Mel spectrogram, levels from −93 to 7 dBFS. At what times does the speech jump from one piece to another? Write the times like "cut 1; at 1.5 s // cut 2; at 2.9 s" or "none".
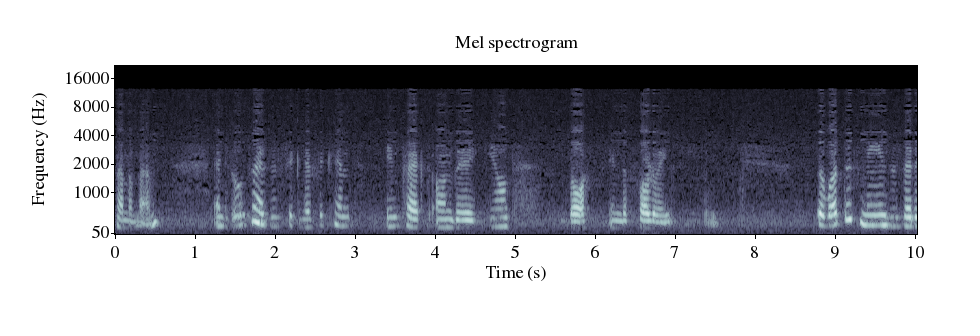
none

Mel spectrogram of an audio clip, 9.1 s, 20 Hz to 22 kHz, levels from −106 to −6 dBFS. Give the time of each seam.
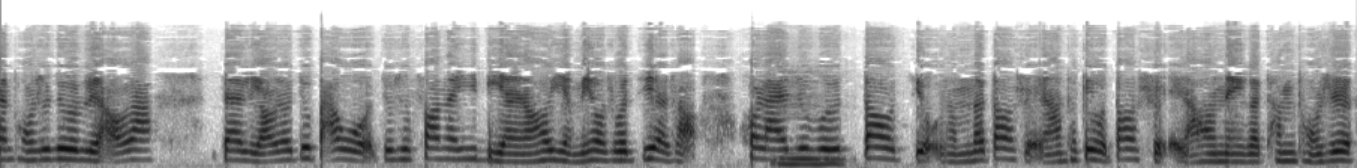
cut 1; at 5.7 s

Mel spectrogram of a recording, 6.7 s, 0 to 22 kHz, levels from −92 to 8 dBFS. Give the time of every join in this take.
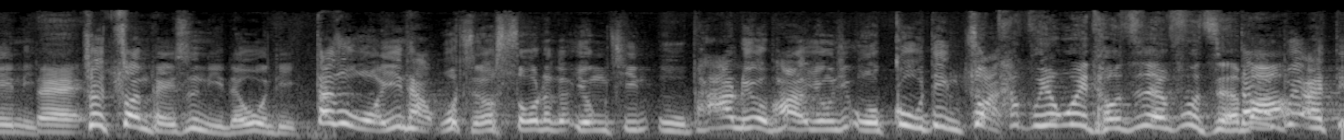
none

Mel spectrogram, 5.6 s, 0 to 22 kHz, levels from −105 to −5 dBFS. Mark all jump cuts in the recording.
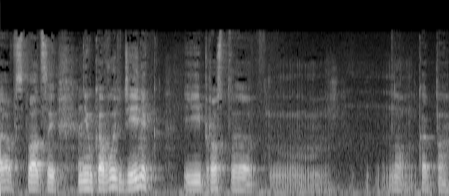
cut 1; at 1.0 s // cut 2; at 1.5 s

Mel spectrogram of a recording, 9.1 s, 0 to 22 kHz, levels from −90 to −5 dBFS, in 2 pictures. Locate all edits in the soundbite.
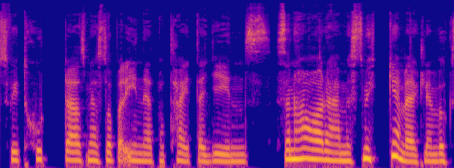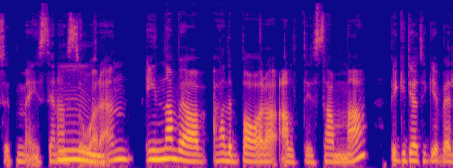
cut 1; at 5.9 s

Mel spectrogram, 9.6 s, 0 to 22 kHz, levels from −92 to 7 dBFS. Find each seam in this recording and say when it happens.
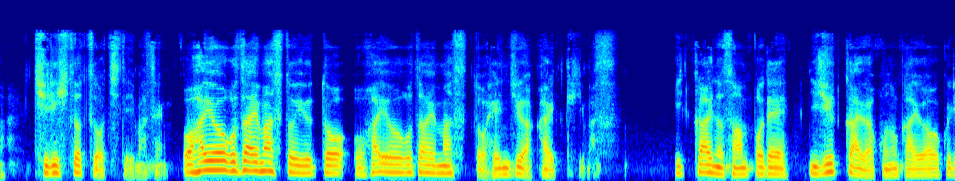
cut 1; at 1.7 s // cut 2; at 6.4 s // cut 3; at 8.0 s

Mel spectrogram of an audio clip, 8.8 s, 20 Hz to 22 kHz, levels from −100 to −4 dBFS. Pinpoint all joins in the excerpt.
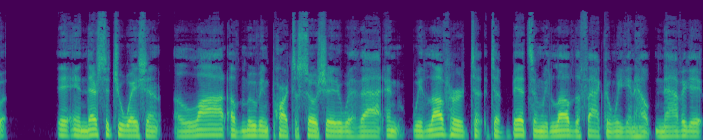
none

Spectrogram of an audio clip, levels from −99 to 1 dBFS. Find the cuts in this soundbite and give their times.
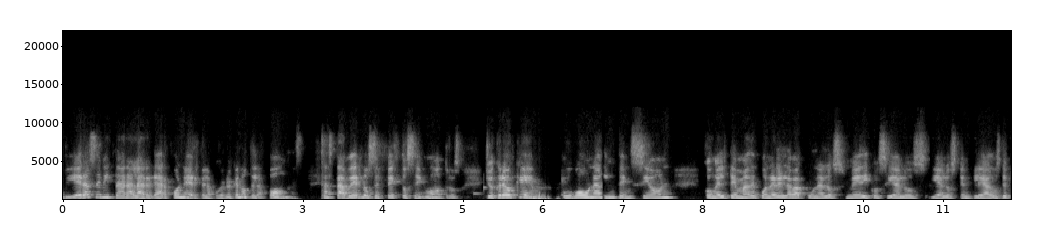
cut 1; at 3.2 s // cut 2; at 6.2 s // cut 3; at 6.7 s // cut 4; at 10.8 s

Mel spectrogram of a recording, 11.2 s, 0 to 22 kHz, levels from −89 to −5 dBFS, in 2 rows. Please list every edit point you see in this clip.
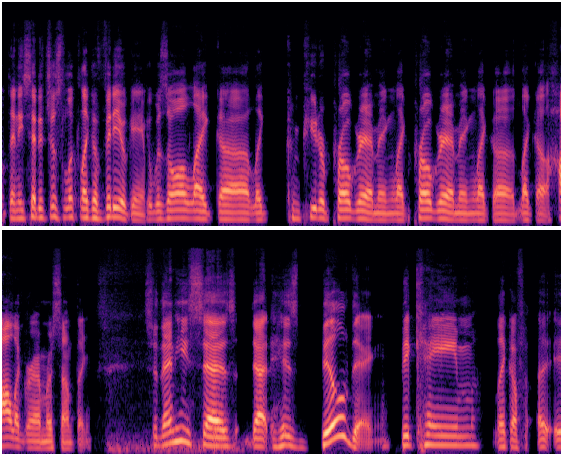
cut 1; at 1.4 s // cut 2; at 4.1 s // cut 3; at 9.5 s

